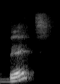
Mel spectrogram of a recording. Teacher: Donc si par exemple, on dit les lettres qui sont découpées par les lèvres, ce qu'on appelle au tiret boumaf, eh bien, le bet, par exemple, quand je dis un bet, le bet, c'est quoi qui bouge dans ma bouche? Ce sont mes lèvres. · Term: labiales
